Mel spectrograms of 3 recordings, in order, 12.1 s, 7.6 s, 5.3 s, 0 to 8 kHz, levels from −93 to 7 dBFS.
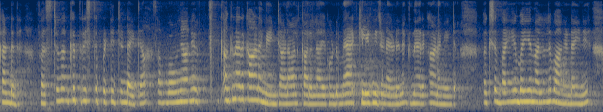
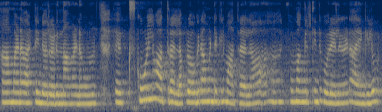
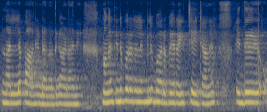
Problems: none marked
